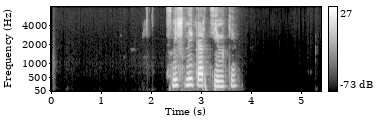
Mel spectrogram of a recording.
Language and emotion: Russian, positive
